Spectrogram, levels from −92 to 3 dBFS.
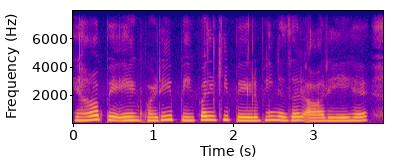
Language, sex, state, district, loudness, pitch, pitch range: Hindi, female, Jharkhand, Palamu, -15 LUFS, 240 Hz, 230-265 Hz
